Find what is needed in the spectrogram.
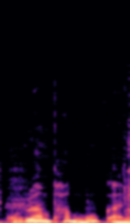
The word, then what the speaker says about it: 파묵: 움베르트 에코, 오르한 파물, 포로스터, 아멜리노 통부. 오르한 파묵 아니에요? 네. – 파몽이라 그랬죠. 파몽. 파몽.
